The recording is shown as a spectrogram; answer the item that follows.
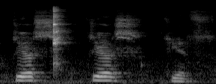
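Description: Whisky tumblers clinking once, about half a second in, a short bright glassy ring, amid brief sounds from a man's voice.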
